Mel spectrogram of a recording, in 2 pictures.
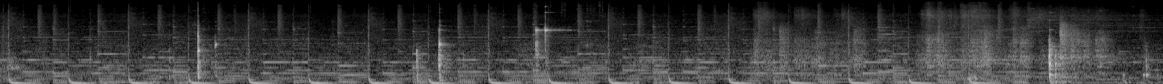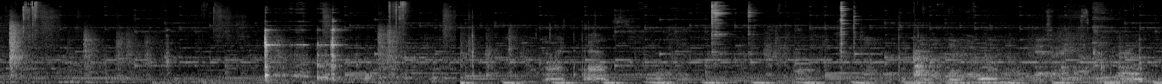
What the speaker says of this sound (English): Cutlery.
